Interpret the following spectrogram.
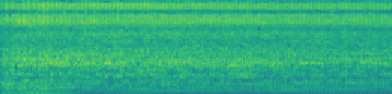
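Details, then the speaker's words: Briggs and Stratton-style generator engine after carburetor refurbishment, started with choke then opened; runs great with steady even drone, no pauses, no vibration, no surging; powering a refrigerator during an outage. Normal running. "it runs great. No pauses, no vibration, no governing. Works great."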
